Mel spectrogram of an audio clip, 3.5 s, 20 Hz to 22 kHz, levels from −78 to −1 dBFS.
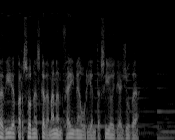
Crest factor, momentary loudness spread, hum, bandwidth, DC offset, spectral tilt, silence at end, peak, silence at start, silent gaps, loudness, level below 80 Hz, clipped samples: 18 dB; 14 LU; none; 15.5 kHz; under 0.1%; -6 dB/octave; 0 s; -22 dBFS; 0 s; none; -40 LUFS; -60 dBFS; under 0.1%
